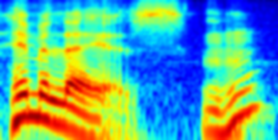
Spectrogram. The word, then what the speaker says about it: Himalayas: you write it so you need to be careful how you pronounce that layers there we are himalayas yeah himalayas so uh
